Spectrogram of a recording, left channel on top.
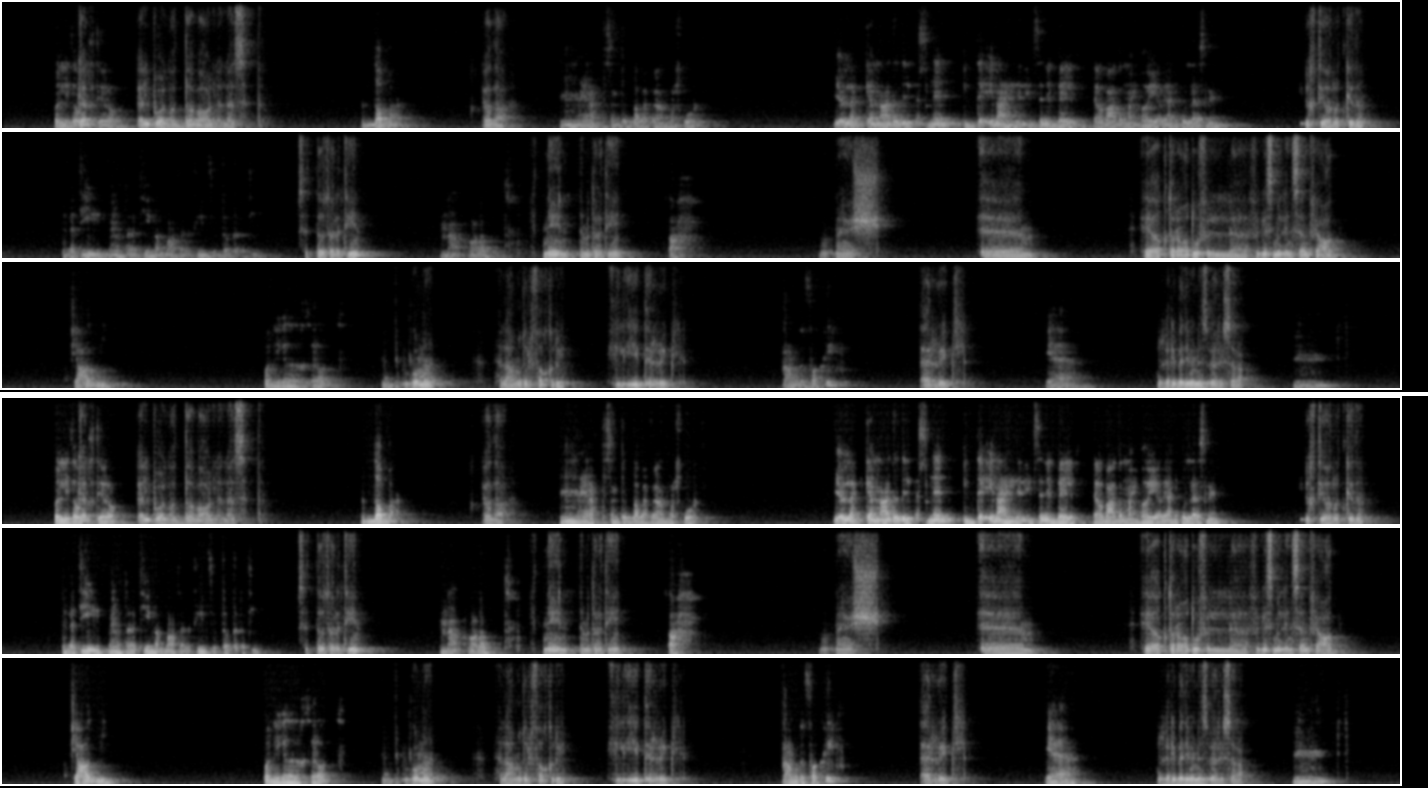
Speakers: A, on the right; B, in the centre.
A: قول لي طب
B: كلب
A: اختيارات
B: كلب ولا الضبع ولا الأسد
A: الضبع
B: جدع
A: امم هي ابتسامة الضبع فعلا مشهورة بيقول لك كم عدد الأسنان الدائمة عند الإنسان البالغ يعني بعد ما يغير يعني كل أسنانه
B: الاختيارات كده
A: 30 32 34 36
B: ستة وتلاتين
A: لا غلط
B: اتنين اتنين وتلاتين
A: صح
B: ماشي أم. ايه اكتر عضو في ال... في جسم الانسان في عظم
A: في عظم قول لي كده الاختيارات
B: الجمجمة العمود الفقري الايد الرجل
A: العمود الفقري
B: الرجل
A: يا
B: غريبة دي بالنسبة لي بصراحة
A: امم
